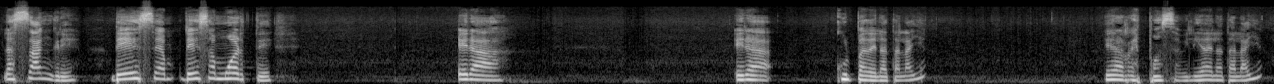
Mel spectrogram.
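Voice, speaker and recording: A woman's voice: mid-range voice, takes it slowly, long pauses, dry recording. A woman pastor preaching a sermon, illustrating points with everyday examples and acted-out quotes.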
